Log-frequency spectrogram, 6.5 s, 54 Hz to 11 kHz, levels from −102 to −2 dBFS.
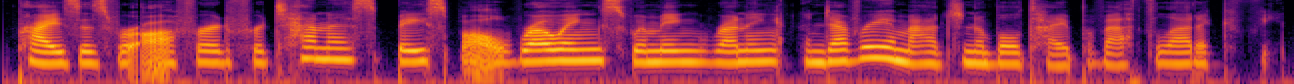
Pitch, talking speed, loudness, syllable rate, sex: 220 Hz, 150 wpm, -20 LUFS, 5.8 syllables/s, female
